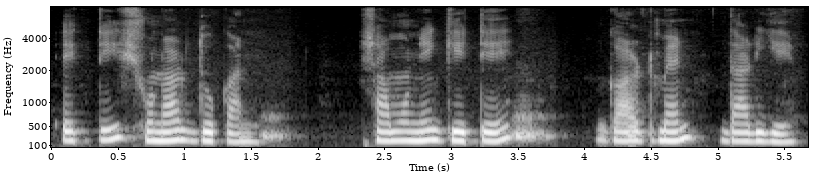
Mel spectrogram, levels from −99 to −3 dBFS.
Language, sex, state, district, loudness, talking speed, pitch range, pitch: Bengali, female, West Bengal, Cooch Behar, -14 LUFS, 75 wpm, 185-235 Hz, 195 Hz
